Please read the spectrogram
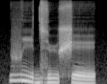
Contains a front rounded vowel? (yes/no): yes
